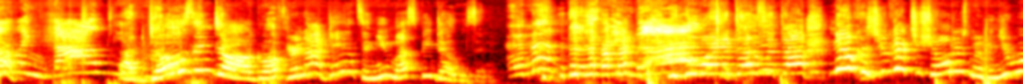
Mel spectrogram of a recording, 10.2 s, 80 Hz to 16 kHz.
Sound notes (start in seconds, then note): 5.2 laughs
